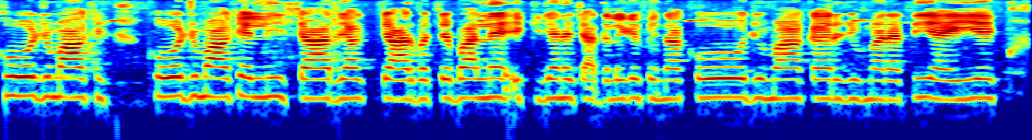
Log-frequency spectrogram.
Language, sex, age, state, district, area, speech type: Dogri, female, 18-30, Jammu and Kashmir, Reasi, rural, spontaneous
